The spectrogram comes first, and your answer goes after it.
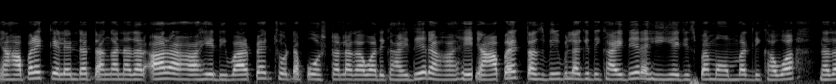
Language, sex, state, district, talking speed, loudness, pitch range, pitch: Hindi, female, Uttar Pradesh, Budaun, 265 wpm, -22 LUFS, 225-250 Hz, 235 Hz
